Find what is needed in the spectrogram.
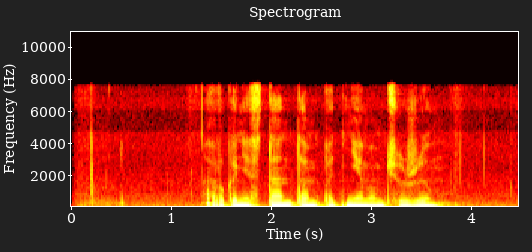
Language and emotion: Russian, neutral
